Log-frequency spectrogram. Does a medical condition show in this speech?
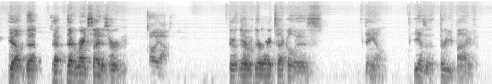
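No.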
